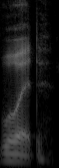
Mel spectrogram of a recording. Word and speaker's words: would: would, but it's just would. So this is the other U sound, and it's just the sound, like push, should, could, look, book, would, etc.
